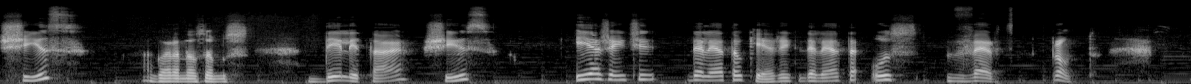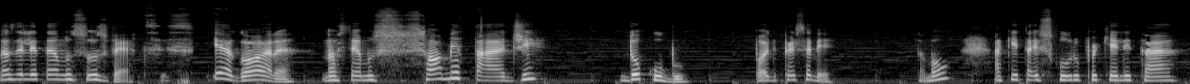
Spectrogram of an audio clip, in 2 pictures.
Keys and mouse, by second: 4.3 x, 16.7 middle click.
